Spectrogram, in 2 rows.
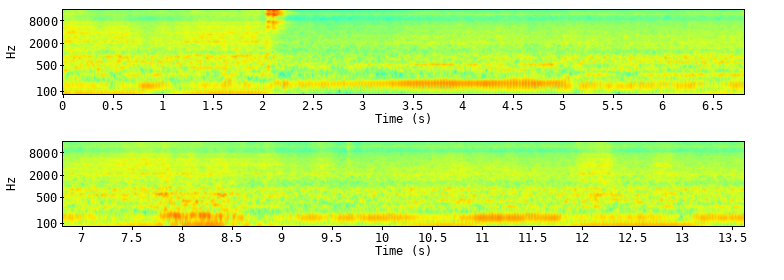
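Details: Chinese Hoabon 50cc scooter after kick-starter repair and consumables replacement: steady low two-stroke drone with a lively, even beat and light revving swells, no knocks or misfires; running normally.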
